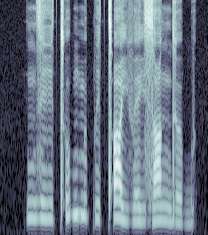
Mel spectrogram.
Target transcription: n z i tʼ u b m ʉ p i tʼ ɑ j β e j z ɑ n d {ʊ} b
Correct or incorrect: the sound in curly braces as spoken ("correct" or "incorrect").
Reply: incorrect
